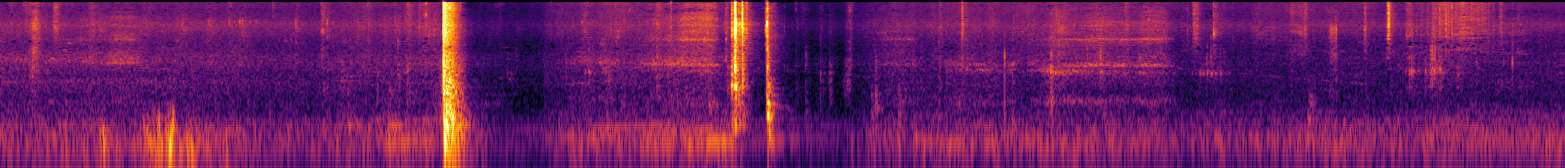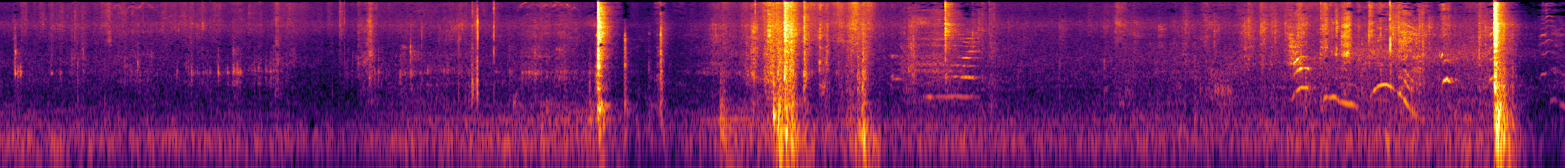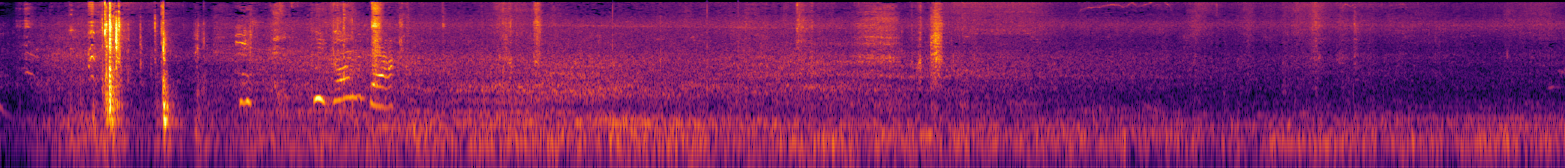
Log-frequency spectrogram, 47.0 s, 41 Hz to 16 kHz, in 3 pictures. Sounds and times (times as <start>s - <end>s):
Vehicle: 0.0s - 46.9s
Door: 4.4s - 4.8s, 32.2s - 33.1s.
